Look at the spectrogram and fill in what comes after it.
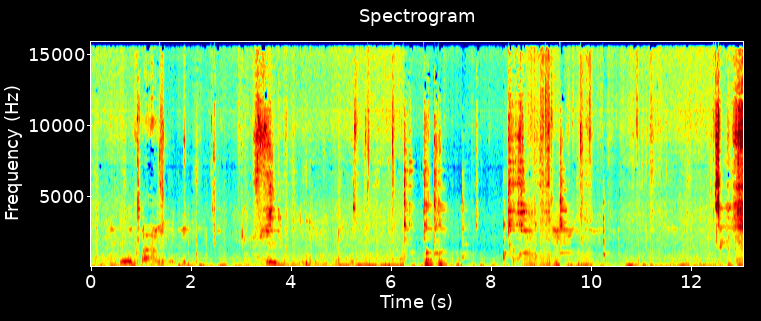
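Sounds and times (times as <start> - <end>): steady low hum: 0.0 - 13.0
chopsticks clinking on metal pot: 6.2 - 10.0.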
